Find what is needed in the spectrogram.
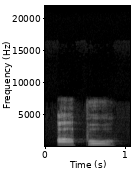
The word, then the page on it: apo: Pali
